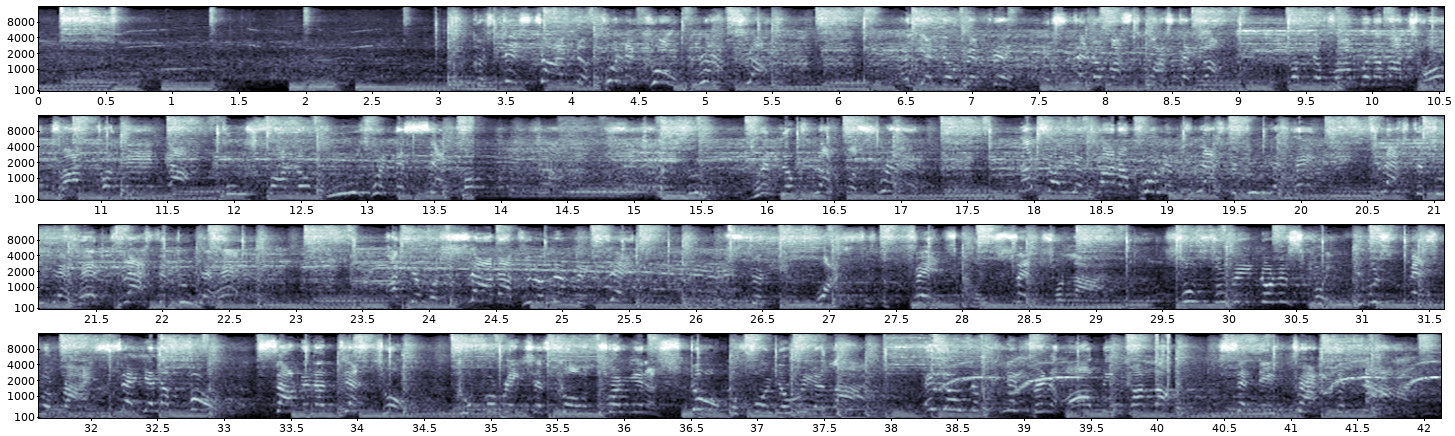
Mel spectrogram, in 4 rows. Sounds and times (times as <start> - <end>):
Rhythm and blues: 0.0 - 42.1.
